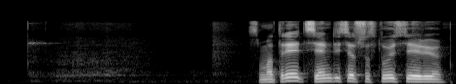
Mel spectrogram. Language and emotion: Russian, neutral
